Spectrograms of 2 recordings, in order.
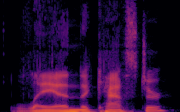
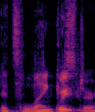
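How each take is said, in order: First: It is pronounced just as it is spelled. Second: It is pronounced the way local people say it. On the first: The speaker is not from the town. The speaker calls it wrong. "if you say it as it's spelled" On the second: The speaker is from the town. The speaker calls it right. "That's not how the locals call it. It's Lancaster"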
